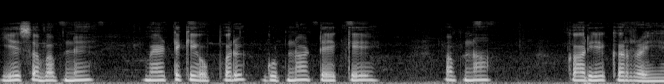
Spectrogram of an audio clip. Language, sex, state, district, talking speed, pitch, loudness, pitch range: Hindi, male, Uttar Pradesh, Muzaffarnagar, 125 wpm, 195 Hz, -16 LUFS, 185-205 Hz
